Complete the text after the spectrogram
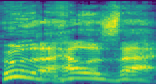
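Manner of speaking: harsh, rasping, loud, rough-edged barking voice. After a knock at the door, a voice inside demands who's there: rough voice. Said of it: "You hear this really like rough voice".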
